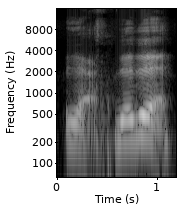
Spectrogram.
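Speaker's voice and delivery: self-mocking "bleh" noises after a stumble; tongue-tied bleh. Real, not acted. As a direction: shake off the flub with blabbered blehs. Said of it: "I can't talk again".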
